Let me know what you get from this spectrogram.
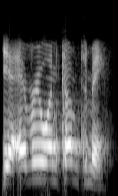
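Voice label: request regroup, professional female; vo; agents; Source Model Packs; Counter Strike Model Pack; CS2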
